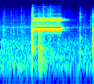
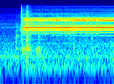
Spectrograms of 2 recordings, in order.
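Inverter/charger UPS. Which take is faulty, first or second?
second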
